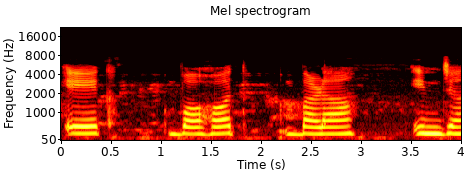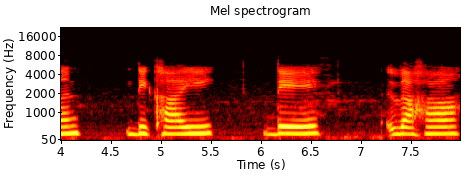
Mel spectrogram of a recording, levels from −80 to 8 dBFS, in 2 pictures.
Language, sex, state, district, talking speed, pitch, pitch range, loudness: Hindi, female, Madhya Pradesh, Dhar, 50 wpm, 240 Hz, 230-245 Hz, -13 LUFS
